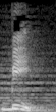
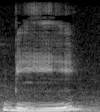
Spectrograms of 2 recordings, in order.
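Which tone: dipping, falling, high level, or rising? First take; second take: falling; dipping. First: The pitch falls sharply from high. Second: The pitch dips low, then rises.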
